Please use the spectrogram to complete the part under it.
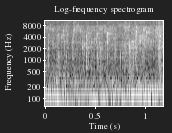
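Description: Curry leaves hit hot oil for a tomato upma tempering, giving a short burst of bright, steady crackling sizzle up close with no voices.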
